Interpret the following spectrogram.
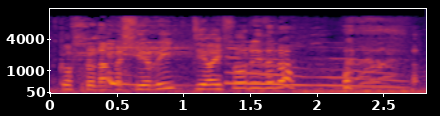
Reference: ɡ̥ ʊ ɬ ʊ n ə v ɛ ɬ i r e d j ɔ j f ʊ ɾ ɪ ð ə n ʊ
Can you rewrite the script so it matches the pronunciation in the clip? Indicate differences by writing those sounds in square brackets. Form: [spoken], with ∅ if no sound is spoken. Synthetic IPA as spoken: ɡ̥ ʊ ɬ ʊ n [a] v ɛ ɬ i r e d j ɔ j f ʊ ɾ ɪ ð ə n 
